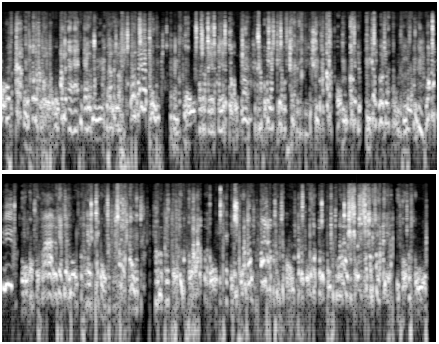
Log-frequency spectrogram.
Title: Annoying growl stomach growl hungry speed up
